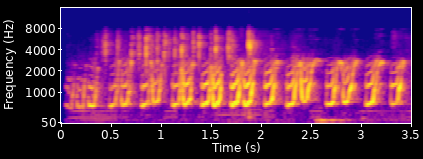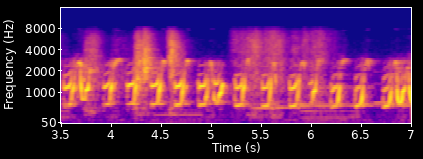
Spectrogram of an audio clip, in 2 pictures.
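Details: Abyssinian guinea pig, a female pet born in 2017 living in an apartment, eating a large lettuce leaf; rapid repeated squeaky chirps, each a short rising-falling note, about four per second, with soft crunching between.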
